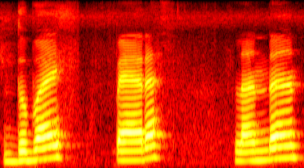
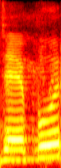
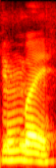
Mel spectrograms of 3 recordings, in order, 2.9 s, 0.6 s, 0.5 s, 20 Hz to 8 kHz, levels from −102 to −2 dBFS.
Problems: background sounds at intervals, background conversations at intervals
